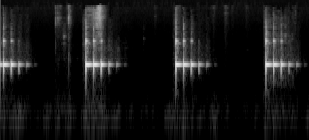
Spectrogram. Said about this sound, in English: You're going off on a rant, and now somebody's calling it. Just answer the damn phone.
